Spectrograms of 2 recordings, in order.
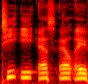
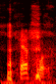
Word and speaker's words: Tesla: Consumer yes with your rate increases Phil please pronounce te S L A for me how do you pronounce it tesler Tesla thank you you said it I've been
